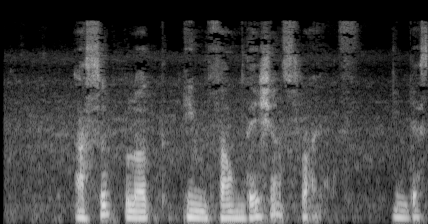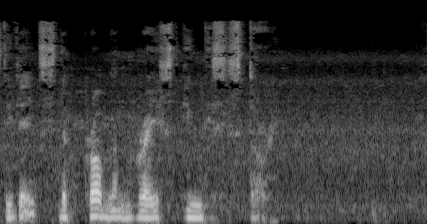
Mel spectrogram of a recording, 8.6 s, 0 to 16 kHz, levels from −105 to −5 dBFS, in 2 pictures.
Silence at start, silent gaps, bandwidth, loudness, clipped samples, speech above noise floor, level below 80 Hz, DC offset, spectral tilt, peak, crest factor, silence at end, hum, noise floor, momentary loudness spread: 0.75 s; none; 11.5 kHz; -30 LUFS; under 0.1%; 32 dB; -54 dBFS; under 0.1%; -6.5 dB/octave; -8 dBFS; 22 dB; 1.55 s; none; -62 dBFS; 16 LU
